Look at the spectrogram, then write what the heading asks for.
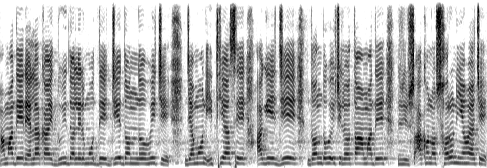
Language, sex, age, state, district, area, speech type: Bengali, female, 45-60, West Bengal, Paschim Medinipur, rural, spontaneous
